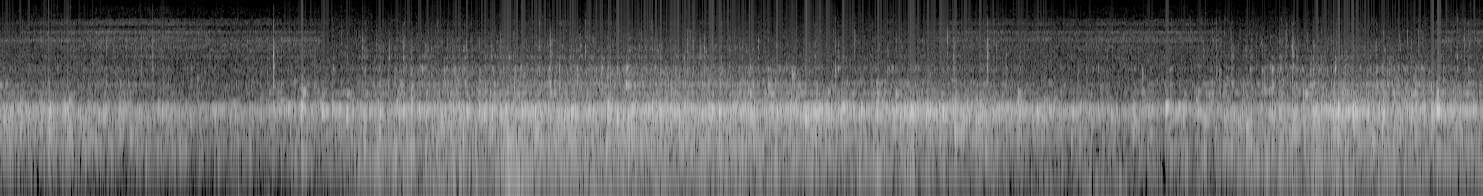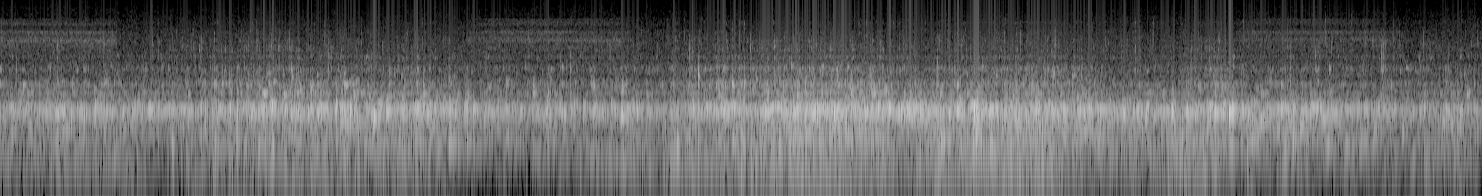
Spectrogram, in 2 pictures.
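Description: Background underwater water-ambience sound effect: a steady water sound that swells and eases every several seconds.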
